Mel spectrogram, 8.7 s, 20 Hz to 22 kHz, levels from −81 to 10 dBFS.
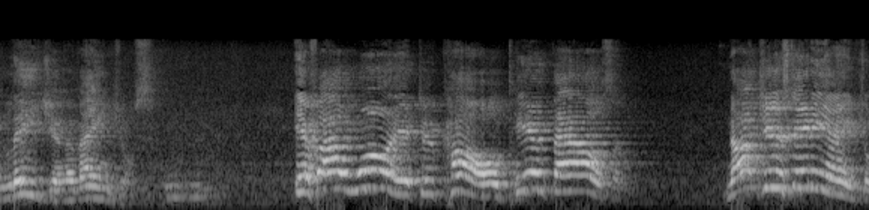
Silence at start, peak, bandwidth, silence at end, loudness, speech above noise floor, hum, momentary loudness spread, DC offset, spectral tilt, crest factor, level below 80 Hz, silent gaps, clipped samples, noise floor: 0 s; -4 dBFS; 11.5 kHz; 0 s; -17 LUFS; 33 dB; none; 16 LU; under 0.1%; -2 dB/octave; 14 dB; -66 dBFS; none; under 0.1%; -51 dBFS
